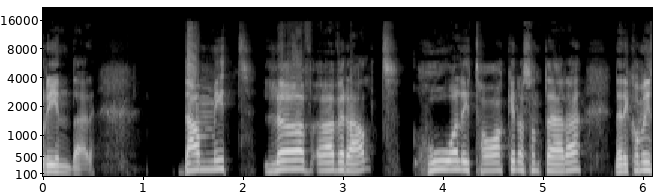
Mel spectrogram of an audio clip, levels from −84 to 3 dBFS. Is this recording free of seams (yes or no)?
no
